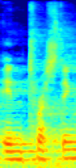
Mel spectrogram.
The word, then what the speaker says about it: interesting: So there are 3 syllables. Interesting. Not interesting, not 4 syllables. We don't read interesting, we read interesting, interesting. So you have to try to pronounce in this way because that is the correct way, right?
